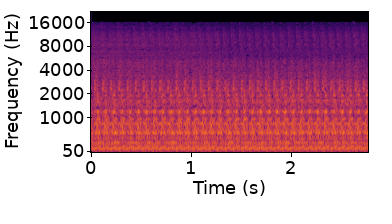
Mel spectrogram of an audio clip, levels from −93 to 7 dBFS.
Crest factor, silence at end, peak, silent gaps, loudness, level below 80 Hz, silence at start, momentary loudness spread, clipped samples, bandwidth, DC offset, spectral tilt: 14 dB; 0 s; -12 dBFS; none; -25 LUFS; -48 dBFS; 0 s; 0 LU; under 0.1%; 16.5 kHz; under 0.1%; -5 dB/octave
